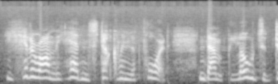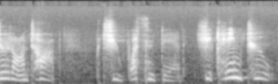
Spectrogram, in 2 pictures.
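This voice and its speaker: A woman's voice: sits high, normal speed, fairly bright tone, poor audio. A woman playing an earnest, frightened, insistent little girl in an old radio drama. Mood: alarmed, determined. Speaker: lead character and narrator. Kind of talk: 1940s-50s radio drama acting. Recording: old radio recording with music.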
